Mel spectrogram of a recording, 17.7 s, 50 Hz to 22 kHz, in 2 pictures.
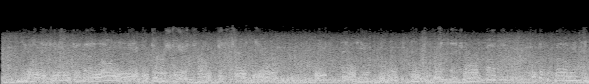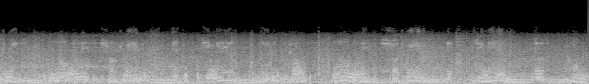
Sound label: Radio 5800 kHz; Long Life Radio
